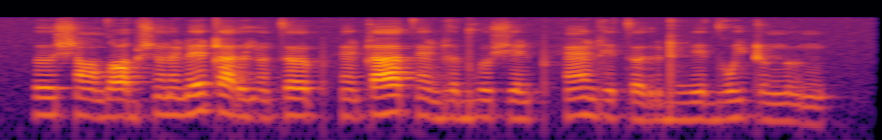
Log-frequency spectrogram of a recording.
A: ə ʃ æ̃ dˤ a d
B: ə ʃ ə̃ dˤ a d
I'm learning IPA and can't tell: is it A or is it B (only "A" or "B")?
A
